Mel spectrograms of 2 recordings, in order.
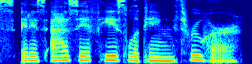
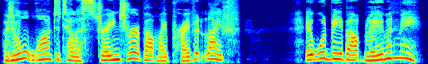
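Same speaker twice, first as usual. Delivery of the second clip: defensive anger; 3 semitones higher, 7 dB louder, faster than usual. A narrator's reading. Husband refuses counselling, defensive.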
